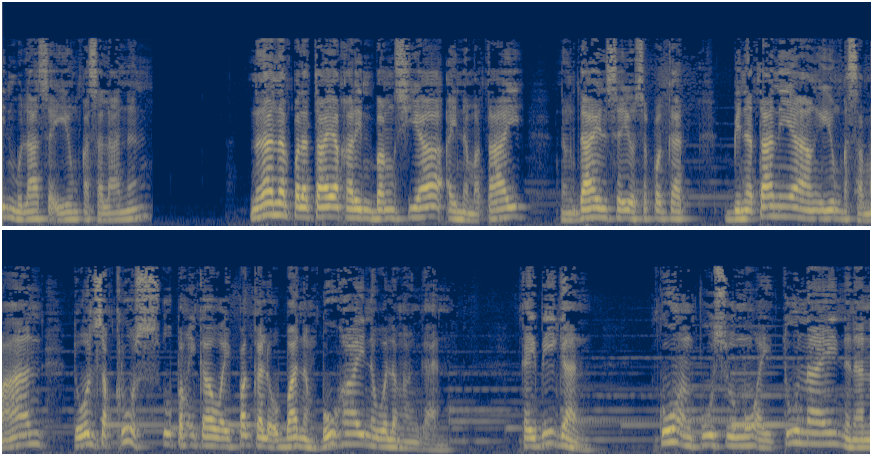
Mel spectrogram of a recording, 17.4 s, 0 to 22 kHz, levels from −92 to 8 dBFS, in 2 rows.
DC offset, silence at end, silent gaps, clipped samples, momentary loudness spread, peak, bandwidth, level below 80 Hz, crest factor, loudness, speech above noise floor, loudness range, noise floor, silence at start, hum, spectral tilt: under 0.1%; 0 s; none; under 0.1%; 11 LU; -2 dBFS; 11.5 kHz; -58 dBFS; 18 dB; -21 LUFS; 52 dB; 5 LU; -73 dBFS; 0 s; none; -4.5 dB/octave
